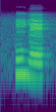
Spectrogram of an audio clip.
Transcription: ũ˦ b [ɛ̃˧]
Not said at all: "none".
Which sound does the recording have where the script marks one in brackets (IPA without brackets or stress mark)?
ɛ̃˧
